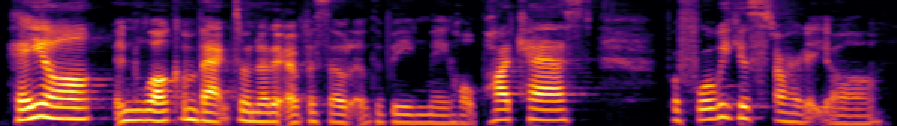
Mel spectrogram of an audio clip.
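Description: A woman's voice: fairly low pitch, moderate pace. A woman hosting a faith-based self-improvement podcast, stuffy and congested from allergies, chatting directly to her listeners. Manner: chatty, warm address to listeners. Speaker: podcast host.

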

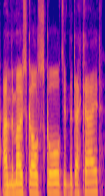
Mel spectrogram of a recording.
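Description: A man's voice: fairly high pitch, level tone, moderate pace, smooth, no room sound, studio quality. A man co-hosting a casual podcast, reading out quiz questions and laughing at himself. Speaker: podcast co-host running the quiz.

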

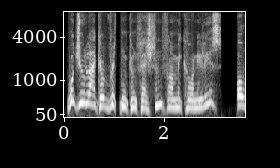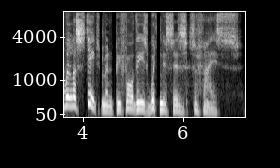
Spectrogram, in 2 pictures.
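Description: Audiobook role: wise old male headmaster acted by a man, courteous, calm, gently ironic, widely varied intonation, dry close sound. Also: high voice, measured pace, few pauses, no echo, pitched above the performer's own voice, full character voice. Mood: pleasant, amused. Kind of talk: audiobook character voice.

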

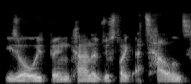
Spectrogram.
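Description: A man hosting a wrestling news podcast, losing his voice to a cold, talking in a halting way with many fillers. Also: extremely low pitch, monotone. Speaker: podcast host. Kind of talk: casual chat, reading news.

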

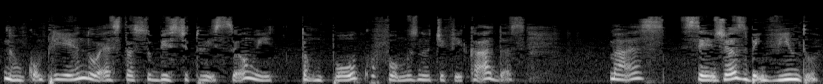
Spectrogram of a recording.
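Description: An actress with a Brazilian accent playing a humble, devout nun in a radio drama, formal, deferential and pleading. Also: female voice, mid-range voice, takes it slowly, mellow, husky. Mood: puzzled, courteous.

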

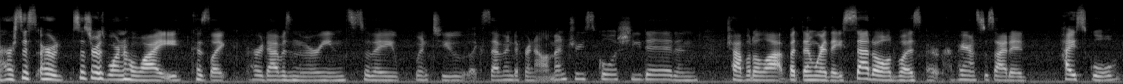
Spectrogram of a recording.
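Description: A woman's voice: mid-range voice, a bit bright, a little hiss or hum, poor audio. A woman from the Maryland and Virginia area, a guest accountant chatting casually on a podcast with lots of fillers. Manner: chatty, frequent fillers, laughs easily. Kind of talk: casual interview chat.

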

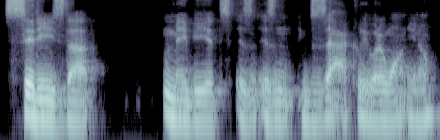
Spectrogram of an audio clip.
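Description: A young man from Spain, chatting casually as an interview guest. His voice sits a little low, and he rambles through restarts and fillers, laughing often as he goes. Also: little pitch movement, unhurried, vocal fry, mellow. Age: 20s. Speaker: podcast guest, product designer.

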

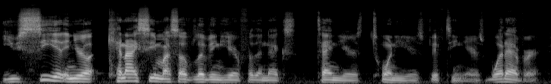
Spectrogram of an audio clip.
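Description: A young man from Florida chats in a casual interview, his voice somewhat low and the sound dry and close. He tells his stories with energy, slipping into other people's voices as he goes, and laughs easily. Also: a little fast, no echo. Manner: animated storyteller, acts out quotes, laughs. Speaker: guest, former college athlete.

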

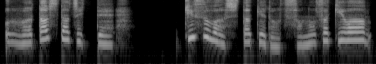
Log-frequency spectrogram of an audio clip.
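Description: High-pitched bashful tsundere girlfriend. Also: animated, slow pace, no room sound, studio quality. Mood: shy, hesitant. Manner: flustered, stammering, breathy asides dropping into whispers. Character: tsundere young girlfriend, bashful, jealous, teasingly bold. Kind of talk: Japanese ASMR situation voice drama, intimate. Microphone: close binaural microphone, dry studio.

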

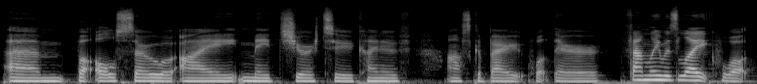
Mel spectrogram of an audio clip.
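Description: A woman's voice: sits low, steady tone, takes it slowly, a little mellow, clean tone. A woman giving casual, reflective interview answers as a podcast guest. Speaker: podcast guest, audio fiction producer and game master.

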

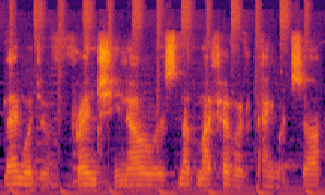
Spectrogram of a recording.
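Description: A young man from Germany, a native German speaker and student, chatting haltingly in English with many fillers. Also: on the low side, little pitch movement, fairly bright tone, faint music behind. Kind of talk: casual chat.

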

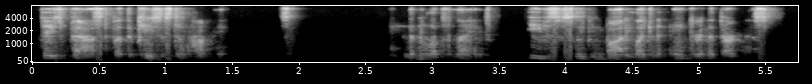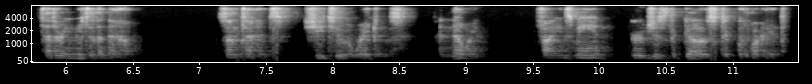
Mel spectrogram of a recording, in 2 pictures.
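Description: A man voicing a haunted, world-weary detective in an intense first-person audiobook narration, husky and raspy. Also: low-pitched, sharp tone, exaggerated voice, rough recording. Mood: haunted, brooding.

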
